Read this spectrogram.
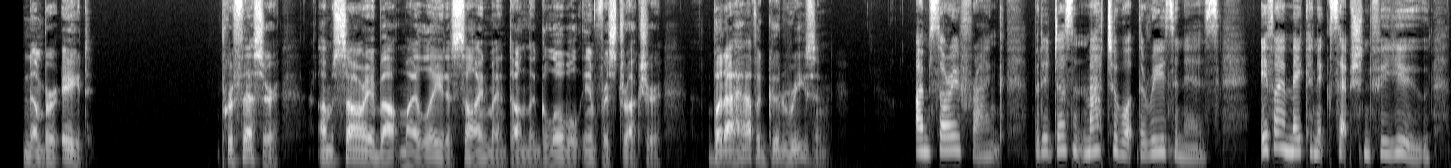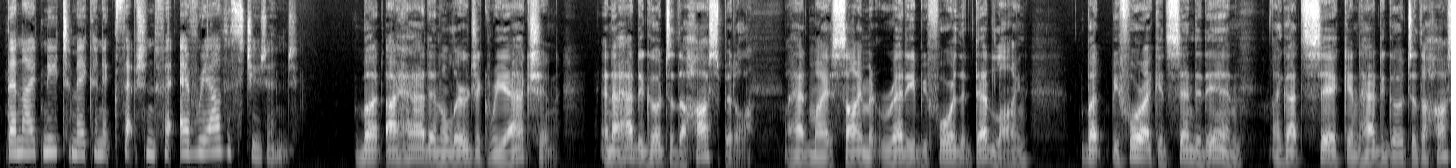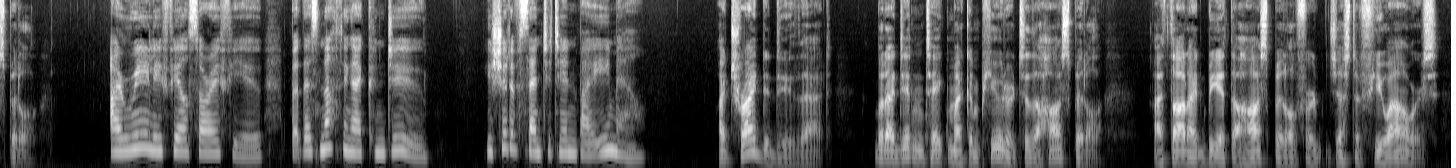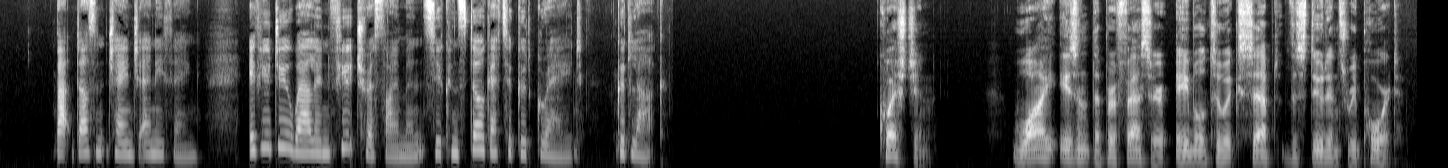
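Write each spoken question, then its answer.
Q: Why isn't the professor able to accept the student's report?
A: Because making an exception for him would mean making exceptions for every other student.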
